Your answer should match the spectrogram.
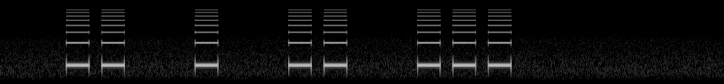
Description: Beep code, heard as beeps from a small speaker, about 900 Hz. 2-1-2-3. In Phoenix BIOS tables: ROM copyright notice check failure.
